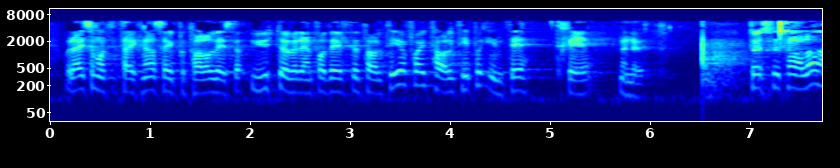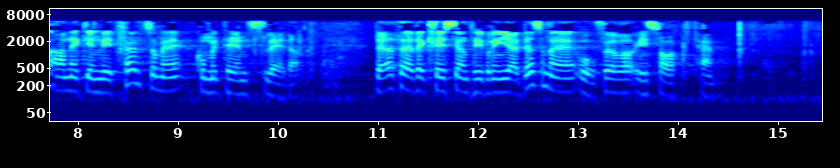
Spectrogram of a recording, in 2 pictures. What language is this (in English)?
Norwegian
